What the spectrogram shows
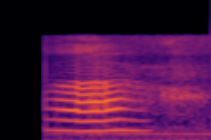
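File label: "socks", hearing impaired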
